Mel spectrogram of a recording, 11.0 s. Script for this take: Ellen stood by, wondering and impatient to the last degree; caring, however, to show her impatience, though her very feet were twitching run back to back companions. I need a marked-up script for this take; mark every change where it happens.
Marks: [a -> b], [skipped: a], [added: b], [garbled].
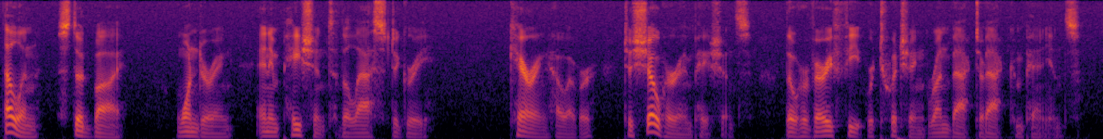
Ellen stood by, wondering and impatient to the last degree; caring, however, to show her impatience, though her very feet were twitching run back to back companions.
